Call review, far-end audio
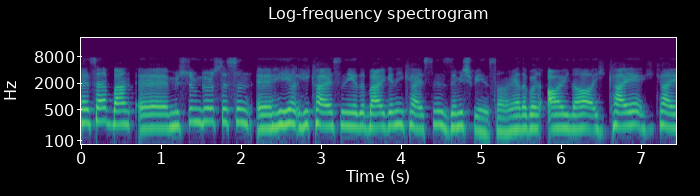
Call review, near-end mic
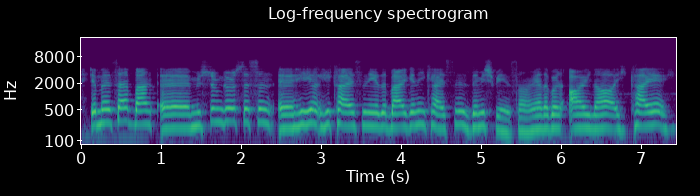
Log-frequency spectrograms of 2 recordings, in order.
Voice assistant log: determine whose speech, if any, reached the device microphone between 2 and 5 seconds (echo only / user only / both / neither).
echo only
